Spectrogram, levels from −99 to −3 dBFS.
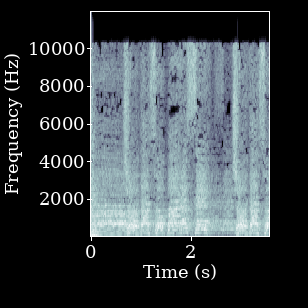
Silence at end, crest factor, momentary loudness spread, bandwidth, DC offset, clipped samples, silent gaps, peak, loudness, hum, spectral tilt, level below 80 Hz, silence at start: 0 s; 12 dB; 4 LU; 11 kHz; under 0.1%; under 0.1%; none; 0 dBFS; -11 LUFS; none; -2.5 dB/octave; -30 dBFS; 0 s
